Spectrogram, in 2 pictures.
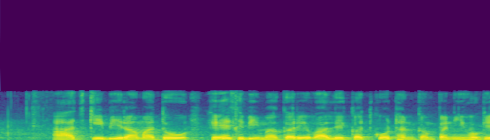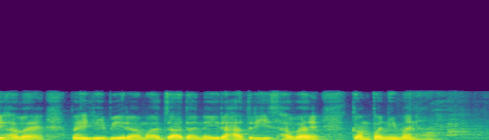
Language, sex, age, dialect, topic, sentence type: Chhattisgarhi, male, 18-24, Western/Budati/Khatahi, banking, statement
